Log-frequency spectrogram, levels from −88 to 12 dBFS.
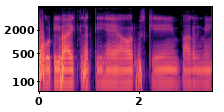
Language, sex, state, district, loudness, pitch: Hindi, male, Maharashtra, Washim, -21 LUFS, 100 Hz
